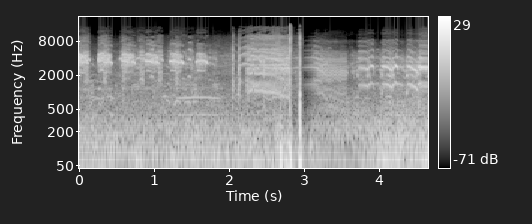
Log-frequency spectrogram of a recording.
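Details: Young terns, recently fledged and now flying, calling on a small island colony overgrown with dense grass. Harsh high notes come in quick uneven bursts, with a sharp knock near the end and broadband rustling behind.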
